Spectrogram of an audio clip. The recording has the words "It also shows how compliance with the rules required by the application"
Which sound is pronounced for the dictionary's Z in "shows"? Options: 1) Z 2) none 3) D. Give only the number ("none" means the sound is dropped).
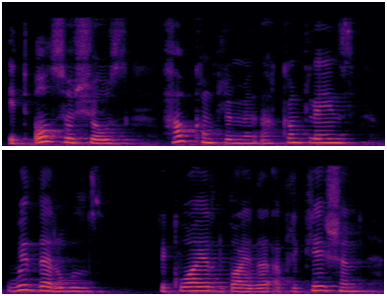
1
